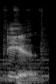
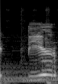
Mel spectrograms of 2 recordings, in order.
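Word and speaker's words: tear: Next word is टीयर, टी ई ए आर। जब आप इसे टीयर पढ़ते हैं तो आंखों से जो गिरने वाला द्रव पदार्थ है जिसे आंसू कहा जाता है तब आप इसे टीयर पढ़ेंगे, जबकि टी ई ए आर का दूसरा उच्चारण जब टेयर करते हैं तो इसका अर्थ होता है कोई चीज फाड़ना या उसे उधेड़ देना, रिप और लेसरेट।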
